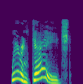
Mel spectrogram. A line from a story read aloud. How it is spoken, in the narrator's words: Emerson squealed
